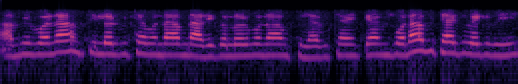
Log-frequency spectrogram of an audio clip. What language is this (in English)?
Assamese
